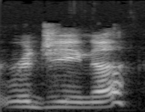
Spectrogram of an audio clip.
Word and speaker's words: Regina: Most of your listeners are familiar with how to spell Regina. R-E-G-I-N-A. That is my first name. Only here in the States, we pronounce it Regina.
